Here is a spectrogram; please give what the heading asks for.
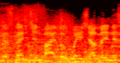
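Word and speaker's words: Xiaolin: Even flying dragons say, why'd you spell Shaolin that way? You can scratch your head all day, but it's spelled like Zion. Isn't any other way.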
